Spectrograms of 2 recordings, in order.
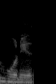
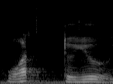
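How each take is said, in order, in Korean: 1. 단어들이 붙어서 줄어들어 발음돼요. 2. 각 단어를 다 따로따로 발음해요. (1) "인포멀하게 말할 때는" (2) "이렇게 발음하지 않고요"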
